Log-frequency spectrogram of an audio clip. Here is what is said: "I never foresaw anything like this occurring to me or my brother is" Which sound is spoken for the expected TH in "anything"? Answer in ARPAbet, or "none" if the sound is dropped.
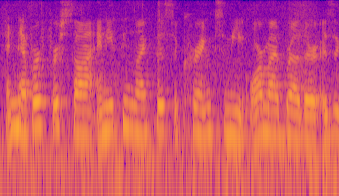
TH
